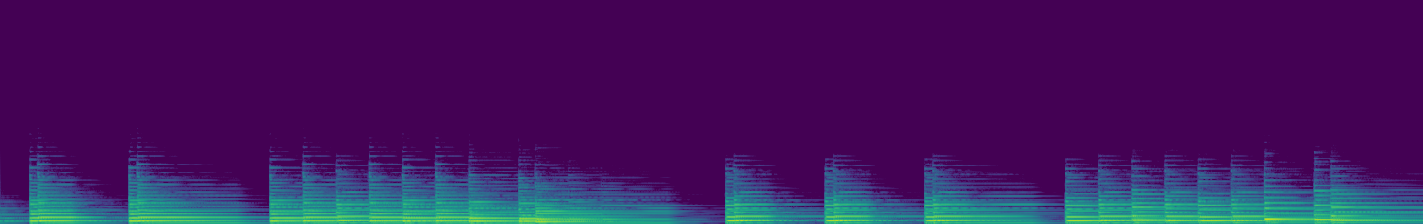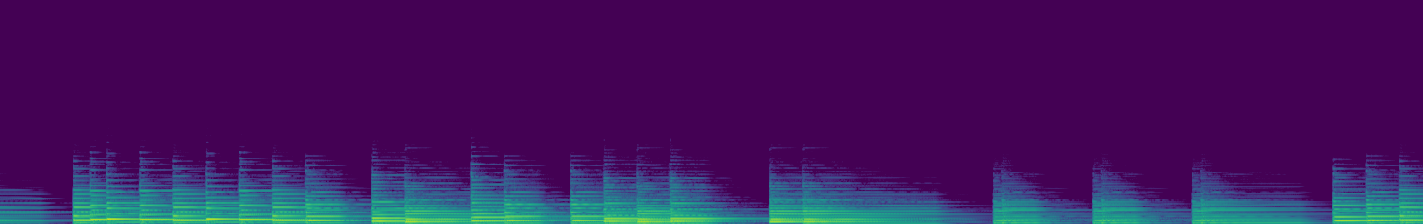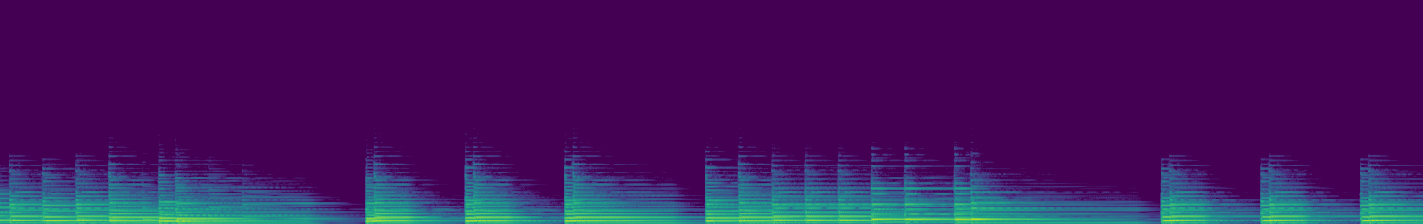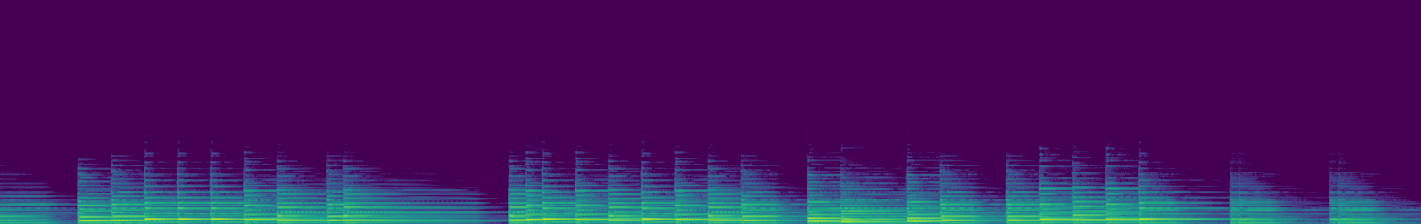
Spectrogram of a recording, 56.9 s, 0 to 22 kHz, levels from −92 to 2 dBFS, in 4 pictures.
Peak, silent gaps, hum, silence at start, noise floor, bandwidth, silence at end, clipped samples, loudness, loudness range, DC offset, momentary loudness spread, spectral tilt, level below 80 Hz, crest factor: -2 dBFS; none; none; 0 s; -55 dBFS; 5.8 kHz; 0.4 s; under 0.1%; -17 LUFS; 5 LU; under 0.1%; 18 LU; -9 dB/octave; -54 dBFS; 16 dB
